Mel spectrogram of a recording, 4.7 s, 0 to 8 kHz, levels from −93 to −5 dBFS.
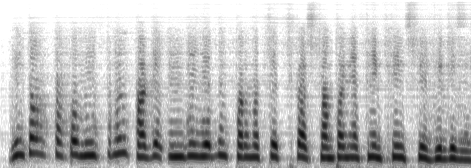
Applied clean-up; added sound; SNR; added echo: neural mask model DeepFilterNet 3.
